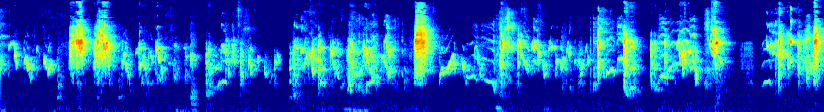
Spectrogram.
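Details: Conure parakeet keeps up steady scratchy chatter mixed with sharper squawks at intervals, a dense stream of short notes with only brief pauses.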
